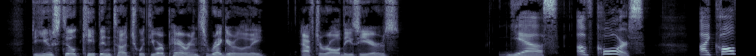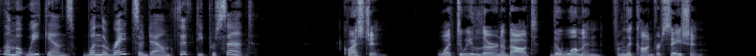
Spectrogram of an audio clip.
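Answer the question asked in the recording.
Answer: She keeps in touch with her parents by calling them at weekends, when the rates are 50% lower.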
